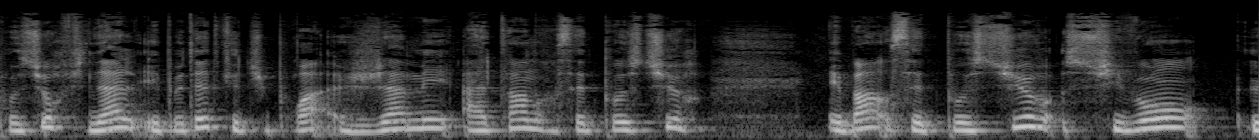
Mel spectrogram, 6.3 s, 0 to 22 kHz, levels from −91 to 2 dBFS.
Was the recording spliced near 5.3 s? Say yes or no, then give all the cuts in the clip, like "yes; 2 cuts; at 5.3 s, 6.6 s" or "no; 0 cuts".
no; 1 cut; at 4.0 s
